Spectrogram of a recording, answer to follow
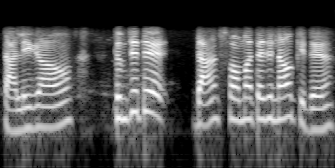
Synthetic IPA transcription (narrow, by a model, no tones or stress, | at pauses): t̪aːliɡãw | t̪ʊmd͡ʑet̪e | ɖãːnsfamat̪jad͡ʑenãwkɪd̪e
